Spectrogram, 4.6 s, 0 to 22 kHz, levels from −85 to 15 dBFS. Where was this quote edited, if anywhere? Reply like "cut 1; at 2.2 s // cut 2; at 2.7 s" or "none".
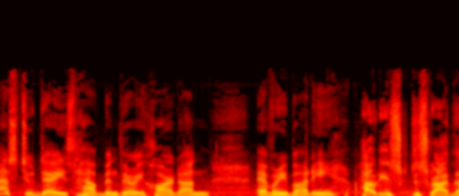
cut 1; at 3.5 s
